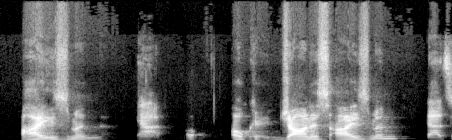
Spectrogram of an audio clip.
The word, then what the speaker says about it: Isaman: is it again um my last name is pronounced eisan Eisman yeah okay Jonas eisan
